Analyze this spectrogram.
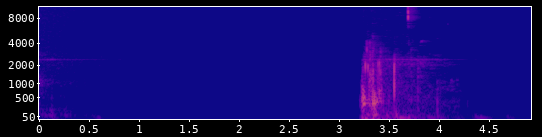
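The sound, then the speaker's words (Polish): After a long stretch of near silence, someone takes a sip of a drink, a short wet slurp and swallow, followed by a faint trailing gulp. “Zobaczymy, co tam pisaliście, a tymczasem się nawodnię. Wasze zdrówko.”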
